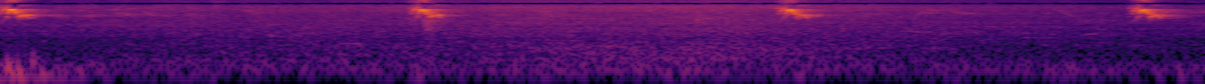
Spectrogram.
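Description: A bird chirping: four short, sharp, high chirps spaced about two seconds apart.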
